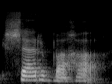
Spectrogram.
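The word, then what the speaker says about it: Sharvah: Sarvaha Sarvaha and followed by Sharbaha. Sharbaha. So we need to be very careful when we are pronouncing sir and sh because when we um change by mistake the meaning changes.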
